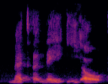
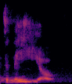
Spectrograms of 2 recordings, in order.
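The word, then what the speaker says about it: metanoeo: The word is metaneo. I'm sure I'm pronouncing that exactly correct. It's the word that leads to the idea of repentance. Metaneo. There's an extra E in there. Metaneo.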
